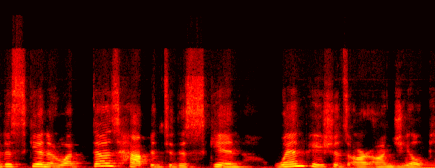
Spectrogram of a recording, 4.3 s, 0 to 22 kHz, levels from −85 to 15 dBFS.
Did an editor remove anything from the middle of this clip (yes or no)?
no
